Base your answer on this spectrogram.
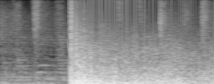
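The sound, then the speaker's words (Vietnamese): A sudden loud boom bursts like a bomb across a stage. Its sharp onset gives way to a dense, sustained rumbling roar that lasts to the end, after a stretch of quieter low noise. “Cả một vùng sân khấu bừng dậy như bị nổ bơm.”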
